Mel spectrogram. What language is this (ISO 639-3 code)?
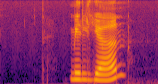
swe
